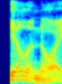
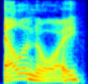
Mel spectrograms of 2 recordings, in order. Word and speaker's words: Illinois: So it's not Illinois, it's Illinois, milk, and pillow.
